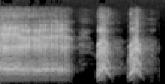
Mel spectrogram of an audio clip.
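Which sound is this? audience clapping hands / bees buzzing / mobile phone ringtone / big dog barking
big dog barking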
